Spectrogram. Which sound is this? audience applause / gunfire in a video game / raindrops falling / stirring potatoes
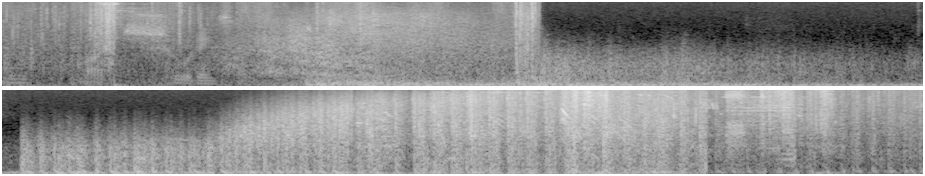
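gunfire in a video game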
